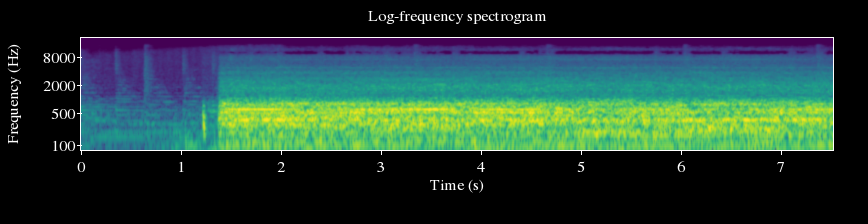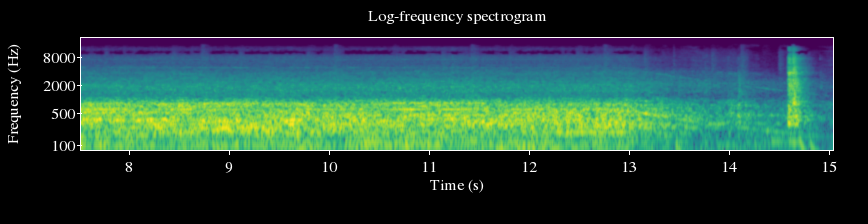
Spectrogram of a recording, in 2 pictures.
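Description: Upright vacuum cleaner switched on with a click about a second in, its motor running with a loud, steady whir, then winding down near the end as it is switched off.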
